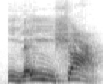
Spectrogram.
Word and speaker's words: الیسع: کی آیت نمبر 48۔ اس کے مختلف تلفظ ملیں گے آپ کو، الیسع، الیسع، الیشع۔ الکسائی کی قرات میں 2 لام ہیں، الیسع۔ ابن عساکر کہتے ہیں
